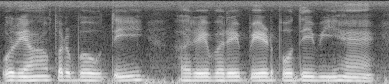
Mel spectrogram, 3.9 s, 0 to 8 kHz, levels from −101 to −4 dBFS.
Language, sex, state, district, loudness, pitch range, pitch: Hindi, male, Uttar Pradesh, Shamli, -14 LUFS, 130-135 Hz, 130 Hz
